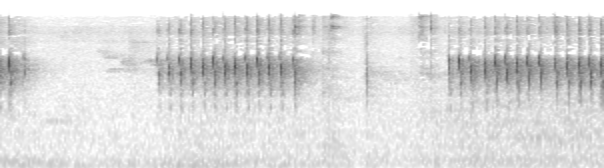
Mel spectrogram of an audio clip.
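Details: Two bursts of fast, high, evenly paced chips from a bar-winged prinia, split by a quieter pause with faint clicks, played to get birds singing actively.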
